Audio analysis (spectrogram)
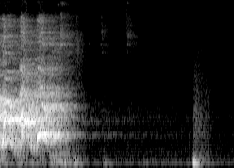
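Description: A dog lets out one loud, drawn-out bark that trails off, followed after a pause by a short, softer, lower woof. No one speaks.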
